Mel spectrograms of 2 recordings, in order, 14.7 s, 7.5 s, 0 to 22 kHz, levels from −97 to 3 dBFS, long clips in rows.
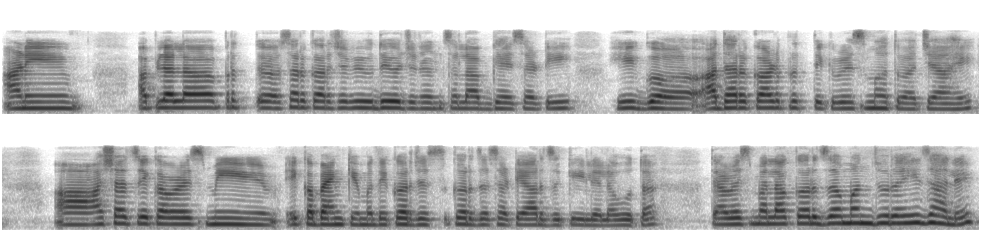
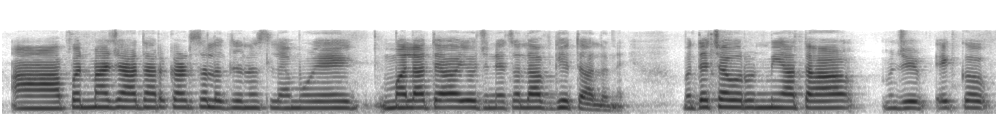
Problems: constant background noise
